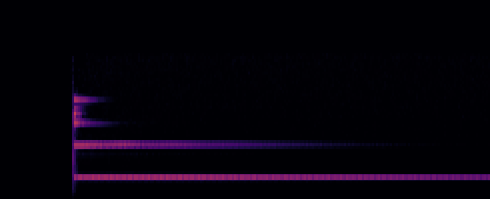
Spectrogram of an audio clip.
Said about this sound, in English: We will begin and end this meditation with the sound of the bell.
